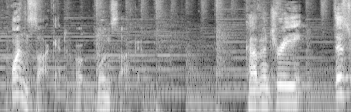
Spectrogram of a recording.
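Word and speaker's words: Woonsocket: socket is another one I thought it was wound socket but that is of course very very wrong and it's one socket or one socket Coventry this one I hear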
